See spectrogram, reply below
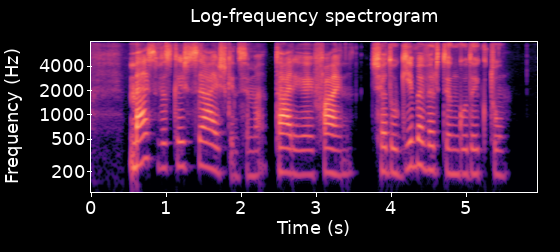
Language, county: Lithuanian, Alytus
